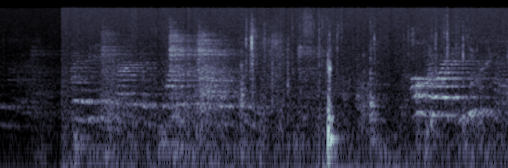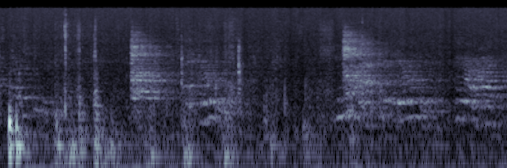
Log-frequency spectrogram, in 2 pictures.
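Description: An older woman reads aloud calmly through a microphone in an echoing room.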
